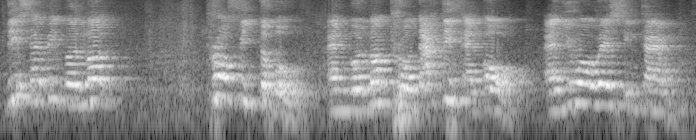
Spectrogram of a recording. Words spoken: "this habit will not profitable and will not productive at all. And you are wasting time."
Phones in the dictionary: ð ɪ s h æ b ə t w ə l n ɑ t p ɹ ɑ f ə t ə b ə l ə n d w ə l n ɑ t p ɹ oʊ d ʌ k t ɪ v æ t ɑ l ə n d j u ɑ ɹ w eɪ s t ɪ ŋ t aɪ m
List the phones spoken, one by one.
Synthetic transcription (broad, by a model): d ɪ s h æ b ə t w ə n ɑ t p ɹ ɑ f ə t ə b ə l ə n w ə n ɑ t p ɹ oʊ d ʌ k t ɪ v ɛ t ɑ l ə n j u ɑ l w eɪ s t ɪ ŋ t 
